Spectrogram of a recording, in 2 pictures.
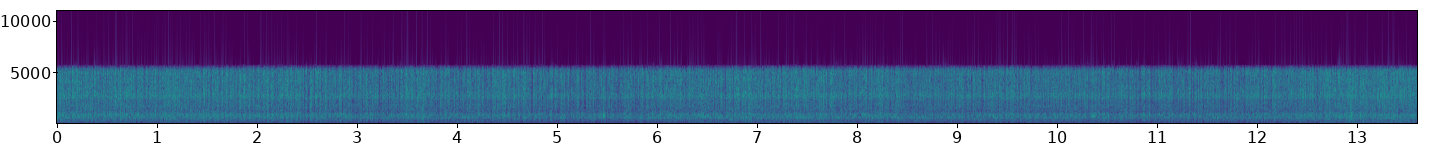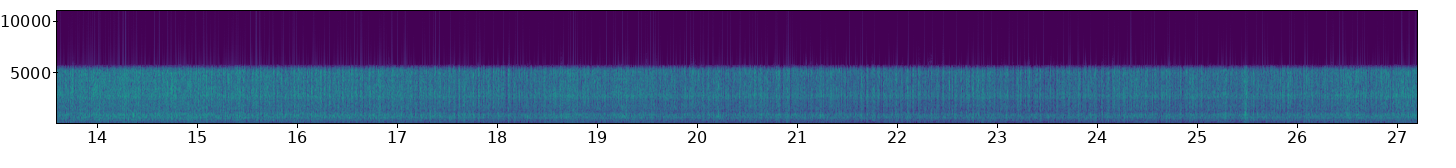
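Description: Heavy rain falls steadily outdoors.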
